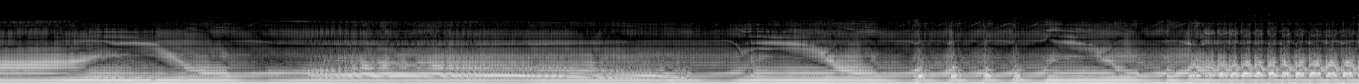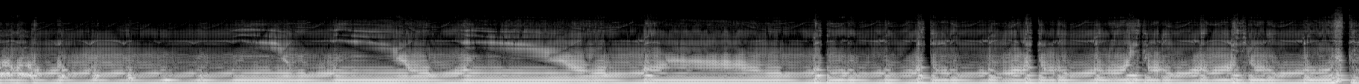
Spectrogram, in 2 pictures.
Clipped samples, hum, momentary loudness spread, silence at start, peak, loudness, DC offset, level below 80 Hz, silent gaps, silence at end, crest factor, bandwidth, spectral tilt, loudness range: 0.2%; none; 3 LU; 0 s; 0 dBFS; -10 LUFS; under 0.1%; -12 dBFS; none; 0 s; 8 dB; 5.2 kHz; -10 dB/octave; 1 LU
